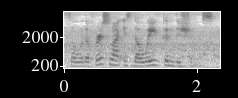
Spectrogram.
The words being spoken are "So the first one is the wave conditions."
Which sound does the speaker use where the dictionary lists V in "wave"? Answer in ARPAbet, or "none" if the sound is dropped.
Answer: V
